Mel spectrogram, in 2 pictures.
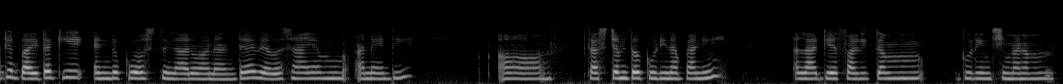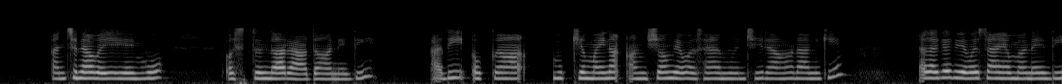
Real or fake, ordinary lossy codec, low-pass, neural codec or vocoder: fake; none; 5.4 kHz; codec, 16 kHz, 1 kbps, FunCodec, trained on LibriTTS, 50 frames a second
